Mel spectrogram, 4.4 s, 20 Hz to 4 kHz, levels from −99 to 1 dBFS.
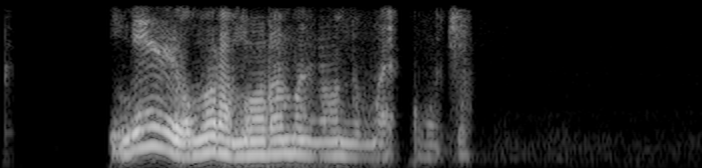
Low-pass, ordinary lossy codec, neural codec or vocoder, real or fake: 3.6 kHz; none; codec, 44.1 kHz, 1.7 kbps, Pupu-Codec; fake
